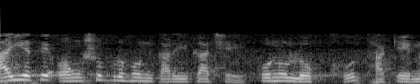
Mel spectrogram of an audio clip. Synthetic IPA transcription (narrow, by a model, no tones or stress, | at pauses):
ajet̪eʔɔŋʃoɡɾoɦonkaɾiɾkat͡ɕʰekonolokʰːot̪ʰaken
